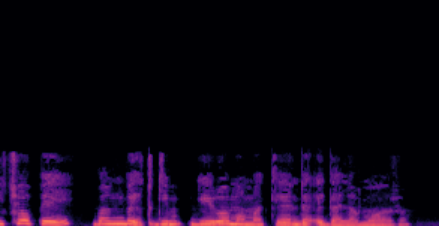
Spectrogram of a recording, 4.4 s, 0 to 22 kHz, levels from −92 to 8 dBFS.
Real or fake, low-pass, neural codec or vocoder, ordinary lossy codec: fake; 7.2 kHz; codec, 16 kHz, 4 kbps, FunCodec, trained on LibriTTS, 50 frames a second; AAC, 24 kbps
